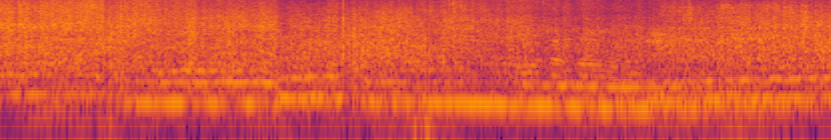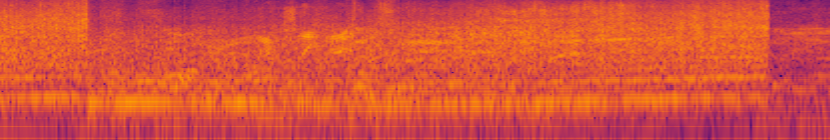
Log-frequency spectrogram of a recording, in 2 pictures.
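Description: Open-wheel racing cars running at speed on the circuit, their high engine note loud and unbroken. The note dips in pitch over the first few seconds and climbs again toward the end as cars come through.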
